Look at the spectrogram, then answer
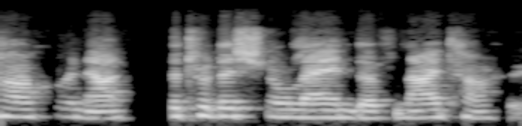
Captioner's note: speaking French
